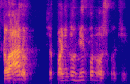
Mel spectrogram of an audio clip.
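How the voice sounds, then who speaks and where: A man voicing a kind old bishop who welcomes a stranger warmly and firmly. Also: fairly high pitch, normal speed, breathy edge, far from the mic, full character voice. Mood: welcoming. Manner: warm, hospitable, firm.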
